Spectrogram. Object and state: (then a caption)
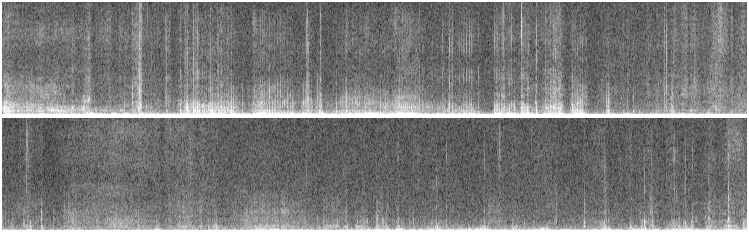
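Suede ankle boot, tapped and scratched. Fingertips and nails tap and scratch the suede shaft and sides of an empty grey suede ankle boot. Soft, dull taps with a low, muffled body mix with dry, brushy scratching in an irregular rhythm, staying quiet throughout with brief sharper clicks.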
